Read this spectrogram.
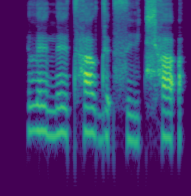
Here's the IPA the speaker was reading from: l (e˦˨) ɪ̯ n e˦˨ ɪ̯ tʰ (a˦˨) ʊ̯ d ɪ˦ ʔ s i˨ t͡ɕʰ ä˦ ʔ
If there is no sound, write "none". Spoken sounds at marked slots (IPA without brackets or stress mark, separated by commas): e˦˨, a˦˨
